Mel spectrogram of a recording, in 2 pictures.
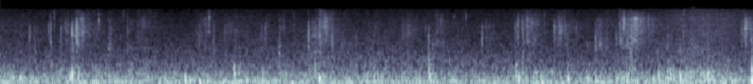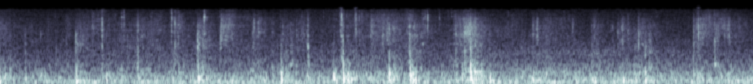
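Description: Footsteps of a group of soldiers turning and walking away, many faint, uneven steps shuffling along at a steady pace, low and soft throughout.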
